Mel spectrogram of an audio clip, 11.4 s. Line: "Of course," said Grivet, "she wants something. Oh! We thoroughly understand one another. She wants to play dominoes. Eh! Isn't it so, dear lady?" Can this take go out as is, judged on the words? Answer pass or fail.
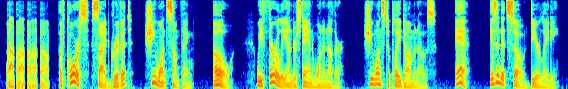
fail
